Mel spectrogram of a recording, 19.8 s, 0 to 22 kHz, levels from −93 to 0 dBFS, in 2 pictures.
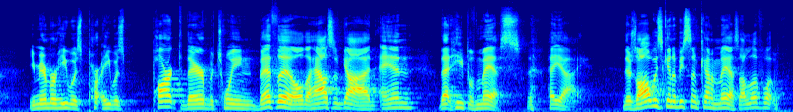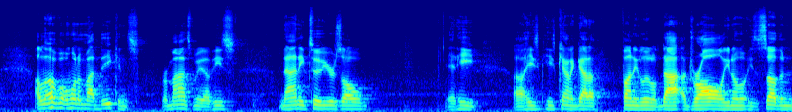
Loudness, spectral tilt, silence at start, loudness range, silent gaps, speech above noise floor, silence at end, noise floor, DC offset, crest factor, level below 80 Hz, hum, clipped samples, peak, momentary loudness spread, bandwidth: -36 LUFS; -4 dB/octave; 0.4 s; 13 LU; none; 35 dB; 0 s; -72 dBFS; under 0.1%; 22 dB; -74 dBFS; none; under 0.1%; -16 dBFS; 17 LU; 17.5 kHz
